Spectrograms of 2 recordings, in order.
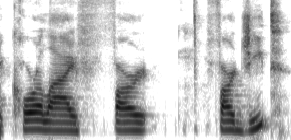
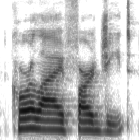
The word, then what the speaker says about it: Coralie Fargeat: It's a French film, rape and revenge action horror film, written and directed by Coralie Fargeat, I believe is how you pronounce her name. It's French. Coralie Fargeat.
